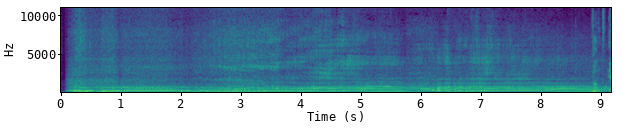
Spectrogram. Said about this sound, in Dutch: Maar, maar eh, eh, bijvoorbeeld, een, een echte supercar van BMW... zou die, zoals de M1 van vroeger, hè, zou die dan zo moeten klinken?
